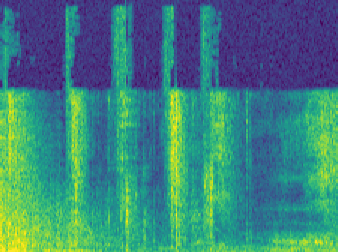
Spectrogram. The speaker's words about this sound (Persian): تفنگچی ها شلیک کنین. پناه بگیرین. رابین تفنگ دارا. آتش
